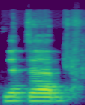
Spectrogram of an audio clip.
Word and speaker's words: Miskowitz: Is it pronounced? Miskowitz. Missowitz? Miskowitz.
